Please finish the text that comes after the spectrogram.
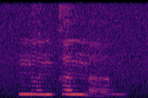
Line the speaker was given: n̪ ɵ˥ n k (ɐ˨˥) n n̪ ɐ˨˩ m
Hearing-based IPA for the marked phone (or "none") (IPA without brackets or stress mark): ɐ˥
